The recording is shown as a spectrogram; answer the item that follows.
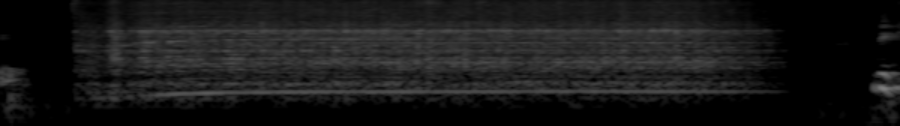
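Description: Electric mixer grinder blending soaked oats, banana and water in its steel jar into a smoothie. It gives a steady motor hum that starts about half a second in and stops about a second before the end.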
